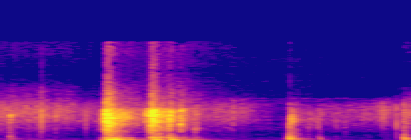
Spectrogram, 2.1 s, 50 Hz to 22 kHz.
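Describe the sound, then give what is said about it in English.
The locked door of room 209 being unlocked with a key and pushed open: a pair of solid clunks, then sharper clicks of the latch a moment later, fairly loud, with no voices. “It's locked. I got some keys. It's an easy lock. Here we go, kid.”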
